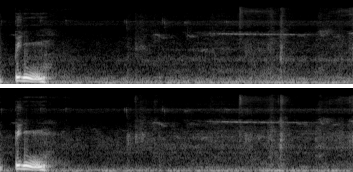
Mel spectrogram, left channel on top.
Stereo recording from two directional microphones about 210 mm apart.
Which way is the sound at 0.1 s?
10° left (ahead or behind).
